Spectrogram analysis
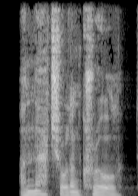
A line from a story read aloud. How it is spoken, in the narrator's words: Toby cried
